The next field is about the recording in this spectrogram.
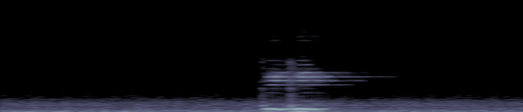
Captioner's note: beepbeep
